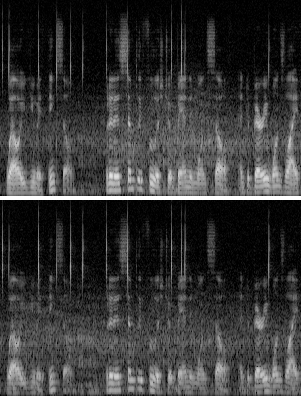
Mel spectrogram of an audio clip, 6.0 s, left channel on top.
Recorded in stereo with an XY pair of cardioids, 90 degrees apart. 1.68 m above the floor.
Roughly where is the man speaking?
Ahead left.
